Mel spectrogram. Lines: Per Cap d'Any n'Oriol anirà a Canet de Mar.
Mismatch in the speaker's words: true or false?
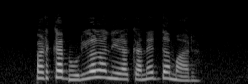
true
